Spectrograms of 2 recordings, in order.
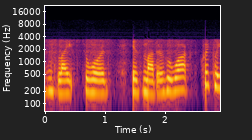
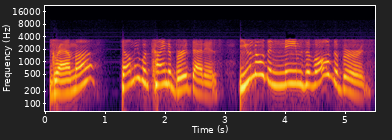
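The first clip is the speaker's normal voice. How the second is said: pressing; 6 semitones higher than usual. Acted. Jake pressing grandma.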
